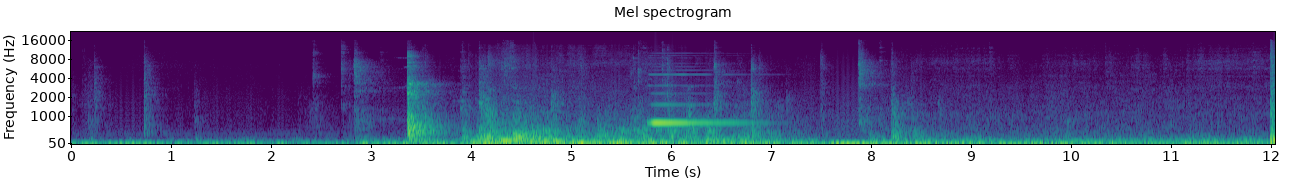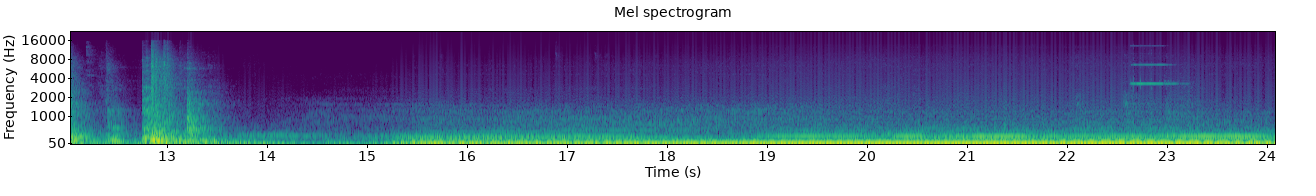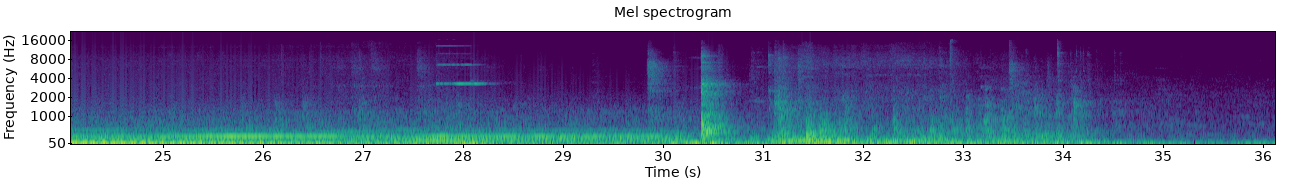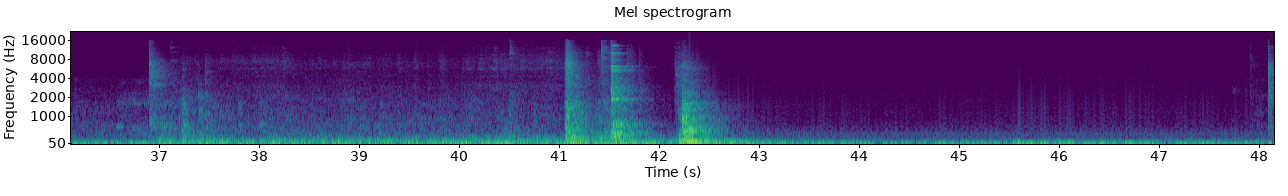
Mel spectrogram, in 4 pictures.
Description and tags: Elevator ascending two floors, much peaking on doors and electric motor sound
Elevator ascending two floors. Lots of peaking when the doors open/close, and when an extra motor sound begins. Recorded at Shelby Hall, The University of Alabama, spring 2009.
field-recording, motor, elevator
